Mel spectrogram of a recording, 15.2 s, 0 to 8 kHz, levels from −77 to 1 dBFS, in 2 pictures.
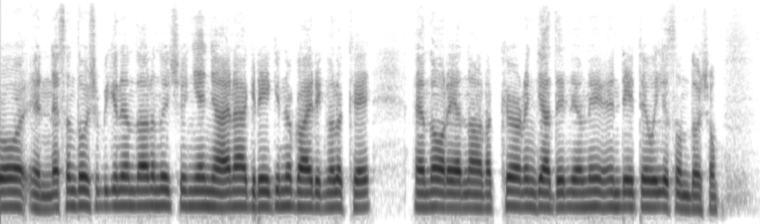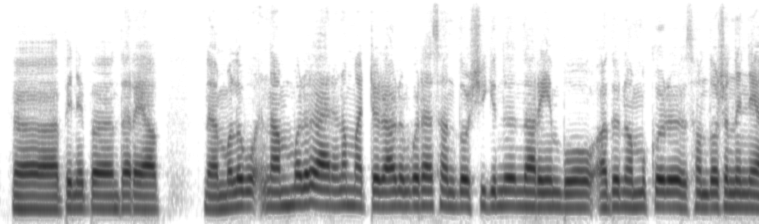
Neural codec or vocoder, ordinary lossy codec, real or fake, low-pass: codec, 16 kHz, 0.5 kbps, X-Codec, WavLM features, trained on Multilingual LibriSpeech; none; fake; none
